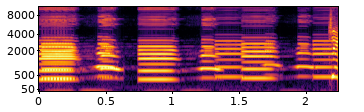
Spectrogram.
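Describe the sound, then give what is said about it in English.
Honking from something hidden inside the wainscoting of a lounge: a rapid run of loud, nasal, buzzy honks with rich harmonics and a wavering pitch, separated by brief gaps. “There's something honking in the wainscoting!”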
